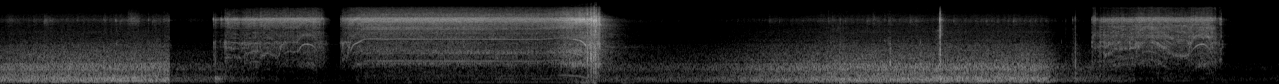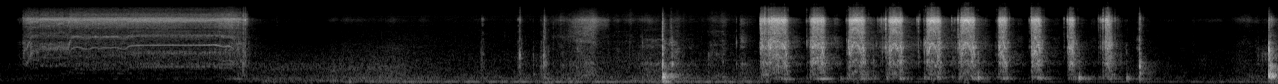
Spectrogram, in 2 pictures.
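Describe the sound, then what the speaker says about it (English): A power drill drives screws to join two pieces of a wooden shelf, sounding as several whirring bursts that rise and fall in pitch, separated by short pauses, then ending in a quick run of ratcheting clicks. "I'm going to screw these two pieces together"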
